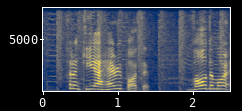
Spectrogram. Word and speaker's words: Voldemort: Talvez Voldemort igualou tudo? Número 9. O T é silencioso. Franquia Harry Potter. Voldemort é um nome que muitos bruxos têm medo de dizer.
